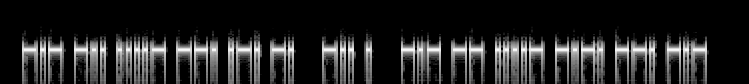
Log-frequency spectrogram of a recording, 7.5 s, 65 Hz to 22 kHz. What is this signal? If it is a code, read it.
Morse code, heard as a keyed tone, about 28 wpm, 700 Hz. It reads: KD4GRN DE KM4CGK
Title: USA Callsign DE Callsign - 6 Characters - 28wpm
